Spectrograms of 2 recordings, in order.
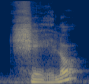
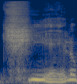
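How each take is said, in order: First: The i is silent, blended into the ch. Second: The i is sounded as a separate vowel. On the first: The speaker calls it right. "but you say cielo" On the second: The speaker calls it wrong. "you don't say cielo"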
